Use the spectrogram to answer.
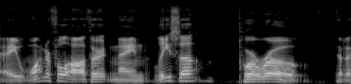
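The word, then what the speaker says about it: Poirot: o t but it's she told me it's pronounced perau uh we are very grateful here at Remnant stew to miss perau for granting us permission to quote directly from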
